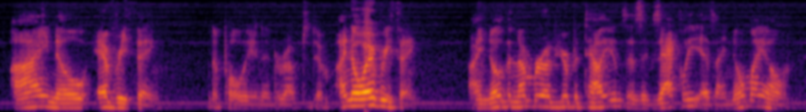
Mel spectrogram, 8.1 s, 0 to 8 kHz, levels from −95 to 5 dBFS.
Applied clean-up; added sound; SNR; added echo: none; none; none; none.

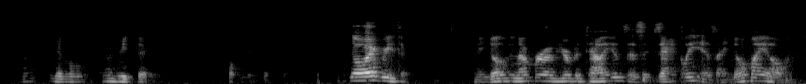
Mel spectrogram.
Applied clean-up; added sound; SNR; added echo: neural mask model DeepFilterNet 3.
